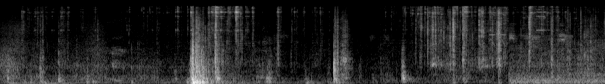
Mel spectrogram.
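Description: A car's driver's door shuts with a heavy thump about two seconds in, followed by clicks and a bunch of keys jangling as they are brought to the ignition.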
